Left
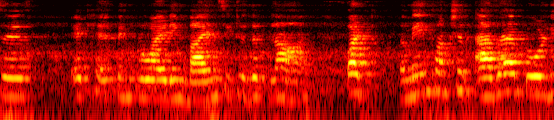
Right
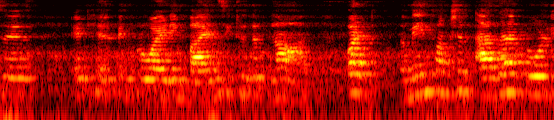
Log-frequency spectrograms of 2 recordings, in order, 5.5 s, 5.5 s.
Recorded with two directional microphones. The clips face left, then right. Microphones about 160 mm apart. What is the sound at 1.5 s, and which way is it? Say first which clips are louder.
A woman's voice: left 3 dB; 45° left (ahead or behind).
